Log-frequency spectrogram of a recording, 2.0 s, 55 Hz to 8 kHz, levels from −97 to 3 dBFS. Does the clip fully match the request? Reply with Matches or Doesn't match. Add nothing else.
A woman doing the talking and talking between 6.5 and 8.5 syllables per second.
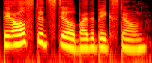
Doesn't match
